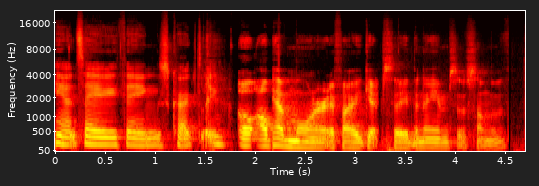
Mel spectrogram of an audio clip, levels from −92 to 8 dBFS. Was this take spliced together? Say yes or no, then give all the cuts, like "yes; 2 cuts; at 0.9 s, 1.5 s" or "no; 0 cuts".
yes; 2 cuts; at 2.2 s, 3.2 s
